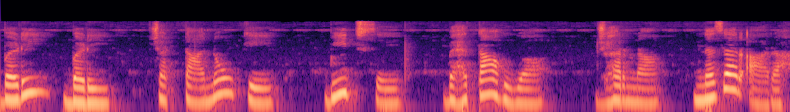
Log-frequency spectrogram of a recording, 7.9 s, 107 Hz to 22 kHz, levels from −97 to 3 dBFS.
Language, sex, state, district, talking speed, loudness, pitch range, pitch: Hindi, female, Madhya Pradesh, Katni, 90 wpm, -18 LUFS, 165-220 Hz, 180 Hz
